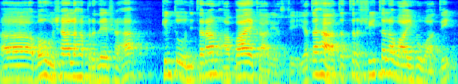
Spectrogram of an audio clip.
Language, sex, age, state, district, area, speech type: Sanskrit, male, 45-60, Karnataka, Bangalore Urban, urban, spontaneous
